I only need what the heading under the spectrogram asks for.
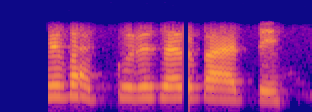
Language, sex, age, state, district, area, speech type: Marathi, female, 18-30, Maharashtra, Amravati, rural, conversation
